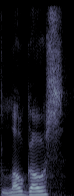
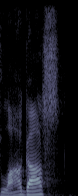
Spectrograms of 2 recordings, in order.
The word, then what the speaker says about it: Logos: It's not pronounced Logos. Those are not long O's in the original language. It's Logos.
